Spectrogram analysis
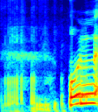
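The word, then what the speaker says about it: قُلْ: সুতরাং এটি হবে কুল আউযু বি। কুল বলা যাবে না, কুল বললে কিন্তু এই কাফ হয়ে যাবে, এটি বলা যাবে না, বলতে হবে কুল, কুল।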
